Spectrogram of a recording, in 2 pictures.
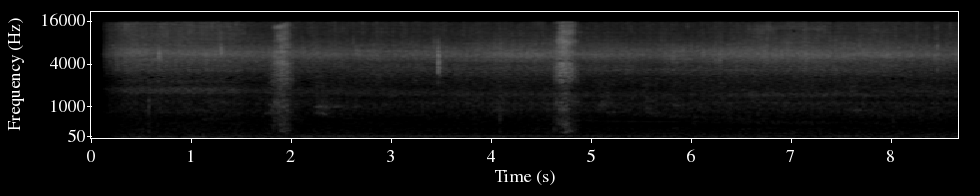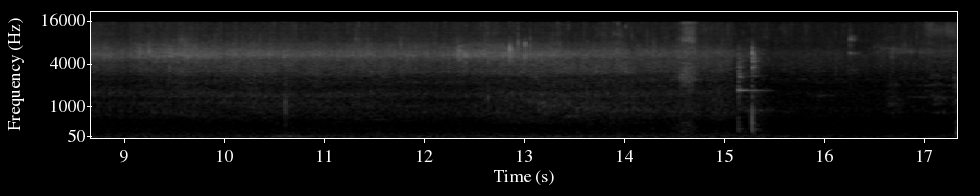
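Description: Hot oil sizzling steadily in a wok as spoonfuls of batter deep-fry into fritters, with a few short sharp taps about two and five seconds in and again near the end.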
